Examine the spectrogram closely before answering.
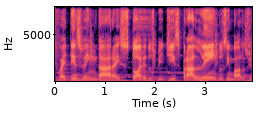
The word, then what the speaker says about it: Bee Gees: O nome Bidis veio da pronúncia B e D, que significa Brothers Gib ou irmãos gib.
